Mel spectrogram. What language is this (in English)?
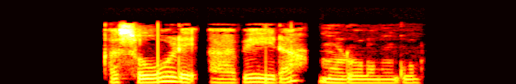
Ganda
